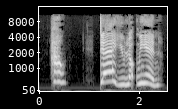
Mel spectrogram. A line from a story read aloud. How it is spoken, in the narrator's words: I cried, my voice trembling with rage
